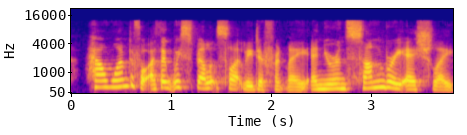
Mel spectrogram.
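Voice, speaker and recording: A woman's fairly high, fairly quick voice with lively intonation, an enthusiastic, animated tone and a slight New Zealand accent. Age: middle-aged. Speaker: speaker organisation leader, keynote speaker. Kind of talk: online welcome presentation. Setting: live Zoom broadcast from home studio.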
